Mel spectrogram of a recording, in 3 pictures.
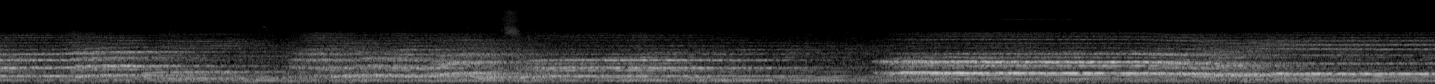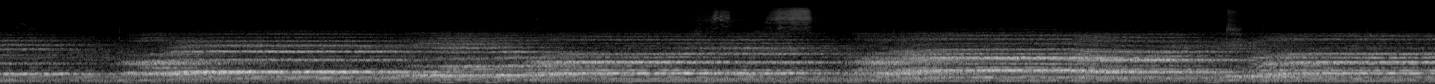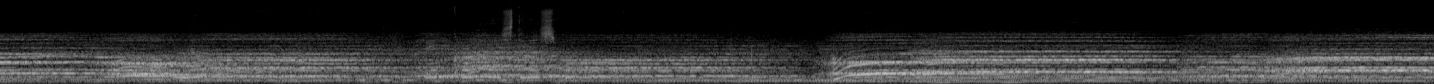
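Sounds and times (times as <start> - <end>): choir singing a hymn: 0.0 - 43.0.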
